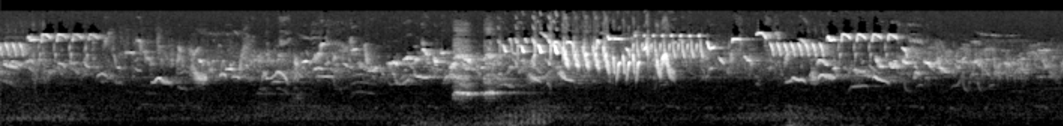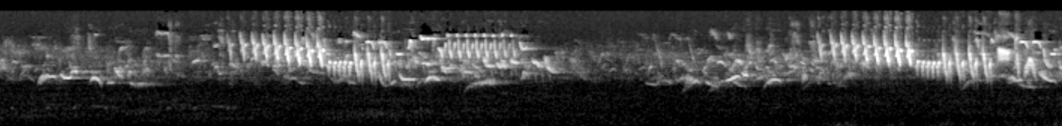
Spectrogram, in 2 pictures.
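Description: Several songbirds singing together: a busy mix of high chirps and quick trills, with a fast trill swelling up loudest three times.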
